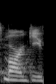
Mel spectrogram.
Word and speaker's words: Margie: Most people call her Margie, and it is Margie. So you got the hard G.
